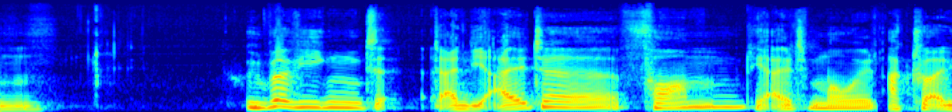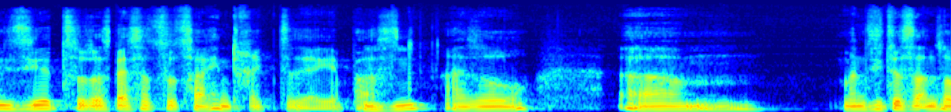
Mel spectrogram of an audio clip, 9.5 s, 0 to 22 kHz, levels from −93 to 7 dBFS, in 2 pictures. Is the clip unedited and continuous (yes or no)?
no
